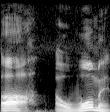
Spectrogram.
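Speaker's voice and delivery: sneering heckler jeer. Retelling what a heckler said at a comedy night: imitating a stereotypical misogynist heckler. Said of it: "he said it in such a stereotypical way that a heckler".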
